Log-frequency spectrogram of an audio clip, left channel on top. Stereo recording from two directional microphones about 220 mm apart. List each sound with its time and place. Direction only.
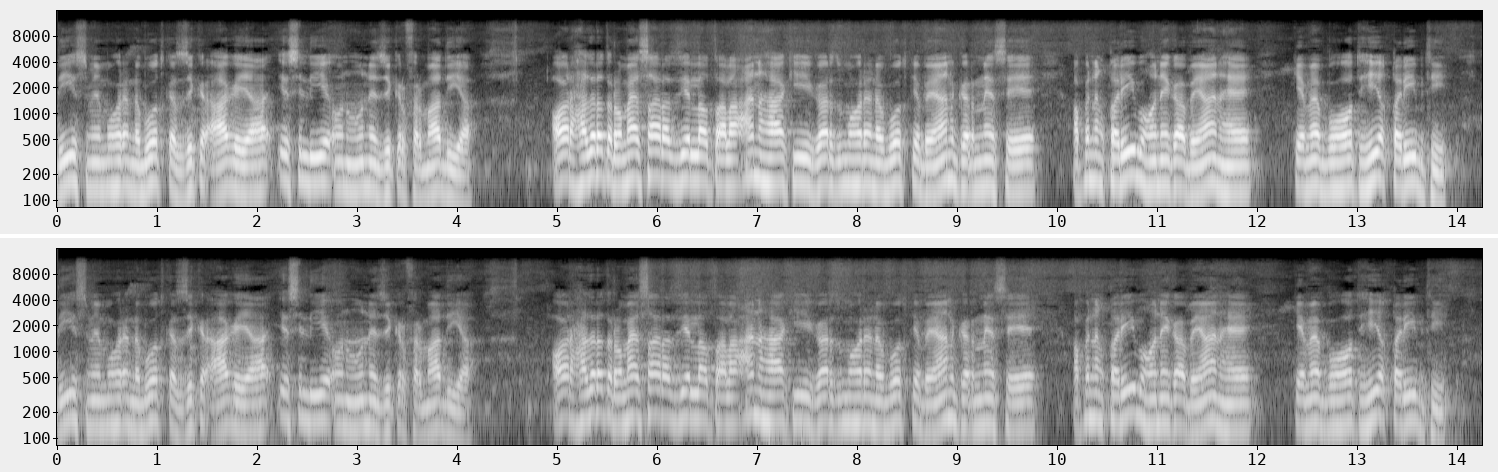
0.0 s a man's voice: 15° left (ahead or behind)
